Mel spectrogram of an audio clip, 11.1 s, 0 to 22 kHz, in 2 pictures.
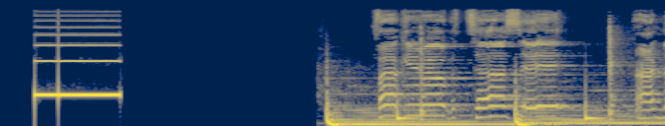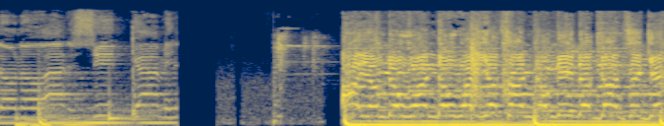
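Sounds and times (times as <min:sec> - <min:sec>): steady test tone beep: 0:00.3 - 0:01.0.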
